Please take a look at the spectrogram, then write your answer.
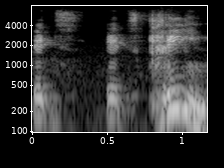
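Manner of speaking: terrible, clumsy put-on Scottish accent. Retelling how Scotty sniffs a bottle of Romulan ale: Scotty voice, terrible Scottish accent. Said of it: "my Scottish accent's terrible".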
